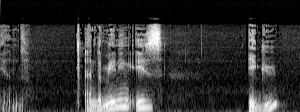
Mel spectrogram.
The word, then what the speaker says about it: aigu: And the first one is aigu. Okay, and then the feminine form will be aigu. So phonetically, it is exactly the same thing.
